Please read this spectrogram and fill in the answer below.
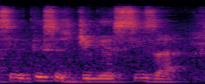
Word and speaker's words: Caesar: we have this book I like pronouncing it in the Original Latin it's Julius kaisa so this is Julius Caesar it's a an Abridged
